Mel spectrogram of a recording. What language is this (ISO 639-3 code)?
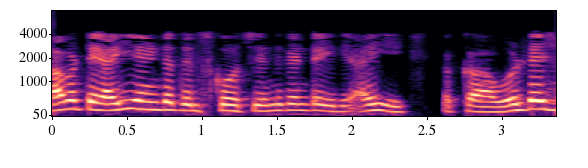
tel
